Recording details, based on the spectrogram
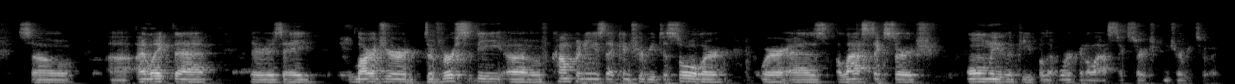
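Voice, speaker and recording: In an unremarkable speaking voice, a man talks at a moderate pace with fairly even intonation and big swings in loudness. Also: medium pitch for a man. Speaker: search engine expert. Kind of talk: technical presentation Q&A. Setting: video call.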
